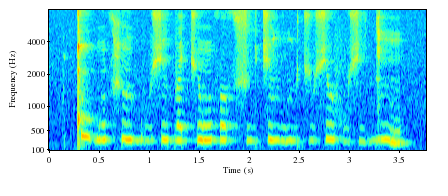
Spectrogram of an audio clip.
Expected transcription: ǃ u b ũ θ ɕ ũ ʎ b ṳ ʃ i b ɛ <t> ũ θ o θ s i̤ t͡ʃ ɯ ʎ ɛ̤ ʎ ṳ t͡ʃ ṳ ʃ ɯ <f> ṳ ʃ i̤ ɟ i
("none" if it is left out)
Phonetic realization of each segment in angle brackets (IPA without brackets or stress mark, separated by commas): t͡ʃ, f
